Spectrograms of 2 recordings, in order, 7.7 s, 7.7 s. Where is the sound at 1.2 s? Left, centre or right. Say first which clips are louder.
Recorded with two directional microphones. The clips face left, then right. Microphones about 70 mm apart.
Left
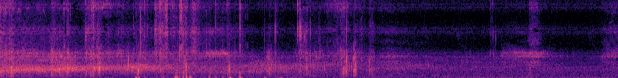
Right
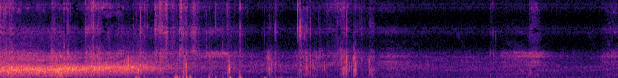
Right 7 dB; right.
